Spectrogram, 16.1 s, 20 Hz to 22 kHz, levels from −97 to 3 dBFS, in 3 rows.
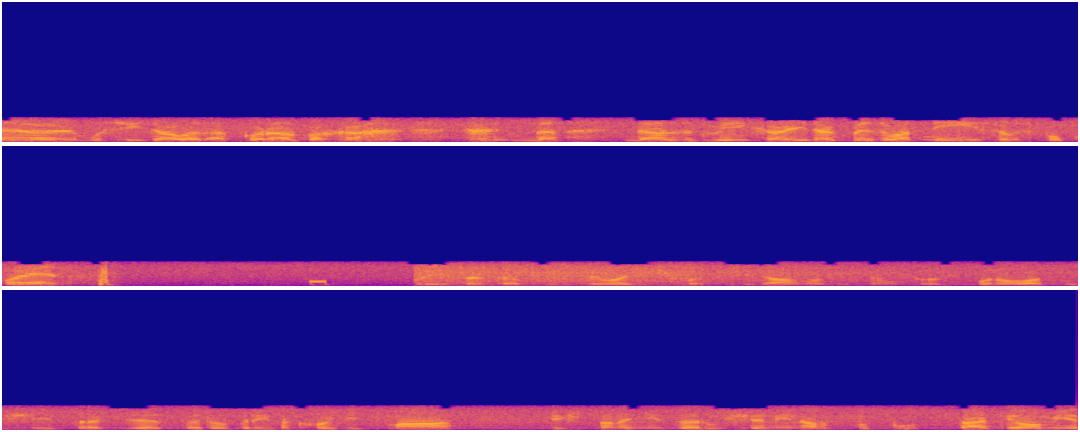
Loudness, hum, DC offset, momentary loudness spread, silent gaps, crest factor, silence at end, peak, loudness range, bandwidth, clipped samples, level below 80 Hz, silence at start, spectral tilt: -22 LUFS; none; 0.1%; 11 LU; none; 16 dB; 0 s; -8 dBFS; 6 LU; 4 kHz; under 0.1%; -60 dBFS; 0 s; -5.5 dB/octave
